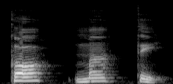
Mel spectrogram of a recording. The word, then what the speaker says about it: commenter: I should see your teeth when you say the last syllable.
